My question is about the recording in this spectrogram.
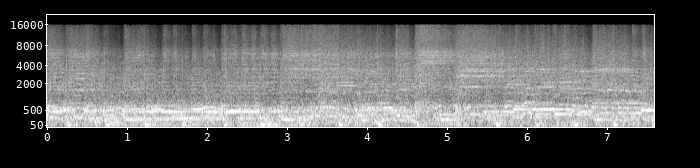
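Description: A live band playing in the Zimbabwean guitar-band style: drum kit, bass guitar and guitar in a continuous groove at a steady level.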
